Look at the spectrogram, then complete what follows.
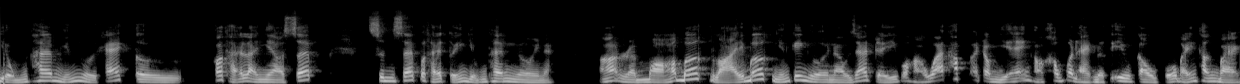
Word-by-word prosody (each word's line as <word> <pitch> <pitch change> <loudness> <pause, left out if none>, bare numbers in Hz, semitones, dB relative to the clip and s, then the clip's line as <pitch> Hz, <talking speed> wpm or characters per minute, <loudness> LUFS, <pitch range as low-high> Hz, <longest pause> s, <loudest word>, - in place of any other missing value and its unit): dụng 105 +5 0
thêm 170 -2 +2
những 140 +9 -2
người 110 -9 0
khác - - +1
từ 105 -4 0 0.3
có - - +3
thể - - -3
là - - +3
nhờ 110 -2 0
sếp, 195 +4 +4 0.6
xin 160 -2 0
sếp 185 +6 +1
có - - +1
thể 135 - +1
tuyển 135 +6 0
dụng 115 +1 -1
thêm 135 -2 +2
người 100 -3 0
nè. 100 - -5 0.5
Đó, - - +2
rồi 110 -2 0
bỏ 105 +6 +2
bớt, 225 +7 +4
loại 100 0 +3
bớt 225 +8 +3
những 115 +6 0
cái 200 - +2
người 115 - +1
nào 100 -1 -1
giá 185 - +1
trị 105 +4 -1
của - - -2
họ - - -5
quá - - +3
thấp 255 - +1
ở 200 - -8
trong 115 -3 -1
dự 115 - -1
án, 145 +7 -2
họ - - -3
không 170 -3 -3
có - - +3
đạt 105 +1 0
được 105 -2 0
cái - - -7
yêu 145 -4 +3
cầu 105 -2 +1
của 140 - +1
bản 155 +2 -1
thân 145 -5 0
bạn, 100 -4 +1
115 Hz, 250 wpm, -23 LUFS, 105-160 Hz, 0.6 s, sếp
